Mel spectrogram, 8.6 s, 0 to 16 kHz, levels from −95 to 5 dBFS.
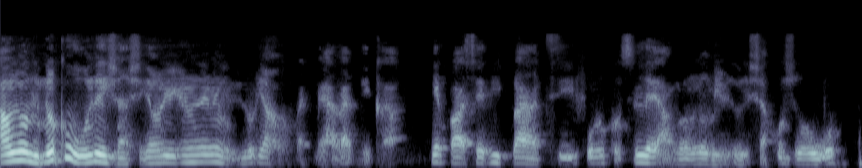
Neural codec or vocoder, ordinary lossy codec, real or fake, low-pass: codec, 16 kHz, 1 kbps, FreqCodec, larger model; none; fake; 7.2 kHz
